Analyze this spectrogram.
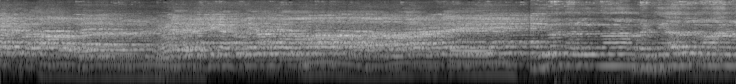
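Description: Several voices singing a slow liturgical chant together, holding long notes that shift slowly in pitch.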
